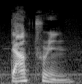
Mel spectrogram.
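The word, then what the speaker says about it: doctrine: 발음은 doctine doctine doc 발음은이라고 하면 되고요. 이래죠. 끝에 있는리는 린이라고 할 필요 없습니다. 른이 정도 하면 됩니다. 그래서 다합쳐서 얘기하면 doctine doctine이 되는 거죠.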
